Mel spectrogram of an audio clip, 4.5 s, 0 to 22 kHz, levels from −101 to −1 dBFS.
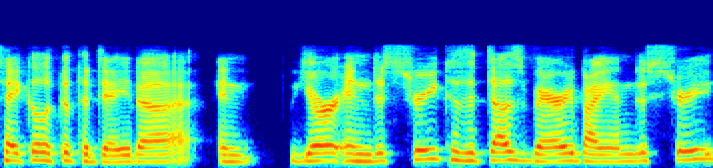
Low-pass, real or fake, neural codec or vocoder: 7.2 kHz; fake; codec, 44.1 kHz, 7.8 kbps, DAC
